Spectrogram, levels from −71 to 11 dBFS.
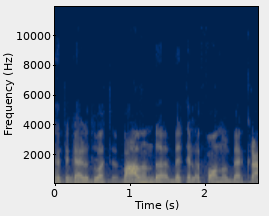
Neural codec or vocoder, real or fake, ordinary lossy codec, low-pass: none; real; AAC, 32 kbps; 10.8 kHz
